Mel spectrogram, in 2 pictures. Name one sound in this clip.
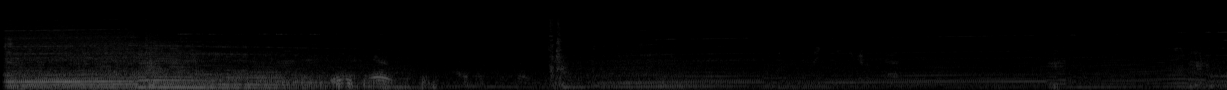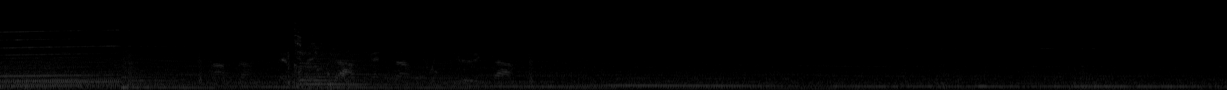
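A race car engine drones steadily, its pitch rising and dropping as it shifts gears.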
